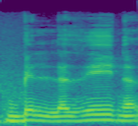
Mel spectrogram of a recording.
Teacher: زی یا مدہ ہے، ایک الف کی مقدار کے برابر کھینچ کر پڑھیں گے، نہ کو کھینچنا نہیں.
